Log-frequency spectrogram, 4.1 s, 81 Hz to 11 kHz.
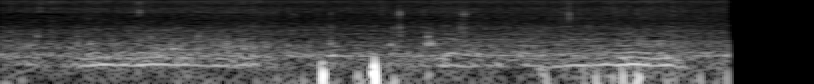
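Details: Female bumblebee, Bombus diversus diversus, taking off while visiting Japanese fairy bells flowers for nectar along a mountain path in Japan, mid-May 2018; a low, steady buzzing hum of wingbeats, broken by two soft thuds midway.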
